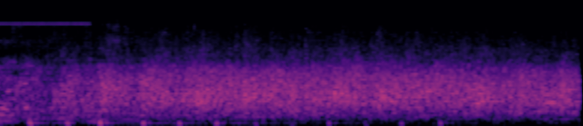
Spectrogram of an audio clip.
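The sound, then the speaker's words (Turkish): An audience applauds at a religious gathering: a fairly faint, steady wash of clapping with regular low thumps recurring throughout. “Alkışlıyoruz bu güzel meclisi.”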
